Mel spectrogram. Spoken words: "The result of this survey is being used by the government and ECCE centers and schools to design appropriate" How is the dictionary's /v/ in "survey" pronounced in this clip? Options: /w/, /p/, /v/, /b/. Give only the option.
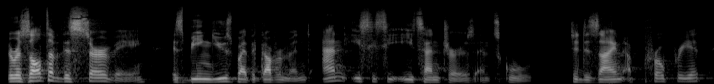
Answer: /v/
